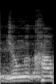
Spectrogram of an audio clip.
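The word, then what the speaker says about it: Dzongkha: लिए भाषा यहां पे जुंग खा बोली जाती है डी साइलेंट रहता है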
